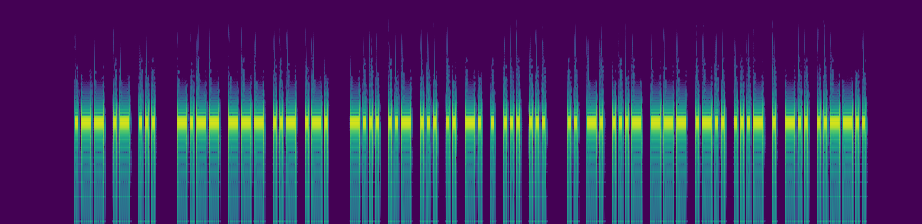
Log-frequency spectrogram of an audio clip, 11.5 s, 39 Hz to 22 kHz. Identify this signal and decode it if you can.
Morse code, heard as a keyed tone, about 30 wpm, 700 Hz. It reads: WAS YOUR BUSINESS INVOLVED?
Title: Sentences from Top 1000 Words - Review Part 5 - 30wpm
